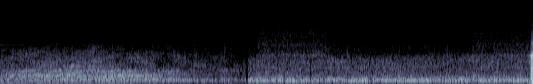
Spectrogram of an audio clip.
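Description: Steady droning jet-aircraft noise, as heard in the cockpit: engine and airflow. Its tone shifts abruptly about four seconds in, to a lower, humming drone.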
